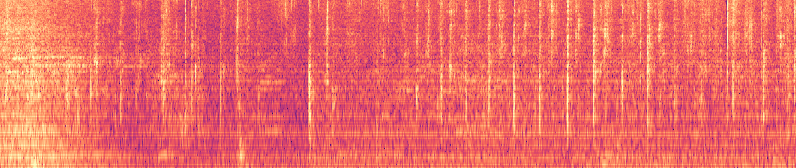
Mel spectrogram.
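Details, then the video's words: Capuchin monkey named Wolfgang smacking its lips while eating a Johnsonville bratwurst; quick wet clicks and smacks repeat rapidly, about four per second, after a louder rustle at the start. "capuchin monkey Wolfgang "Eats a Johnsonville brat / with lips a smacking""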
